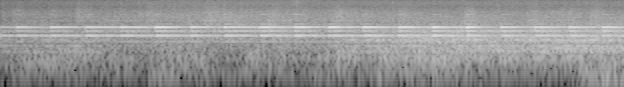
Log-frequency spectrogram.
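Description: Eastbound Union Pacific freight train rolling past at Montour, Iowa, on an icy, foggy winter day, a steady close rumble of cars with a sustained horn-like tone over the whole stretch and no one talking.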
